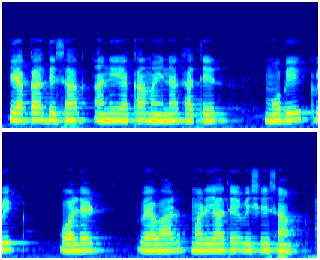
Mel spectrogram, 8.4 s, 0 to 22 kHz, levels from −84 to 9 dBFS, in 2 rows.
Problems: background sounds at intervals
